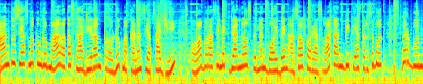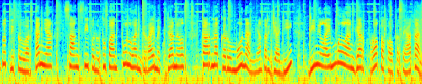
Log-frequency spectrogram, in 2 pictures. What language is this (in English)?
Indonesian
